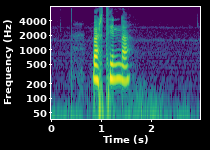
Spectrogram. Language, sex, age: Norwegian, female, 25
